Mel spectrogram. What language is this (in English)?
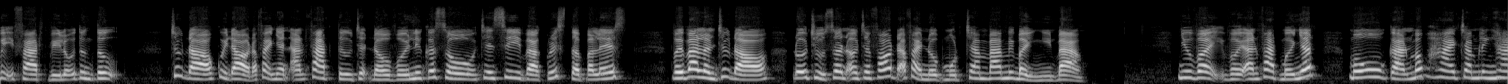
Vietnamese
